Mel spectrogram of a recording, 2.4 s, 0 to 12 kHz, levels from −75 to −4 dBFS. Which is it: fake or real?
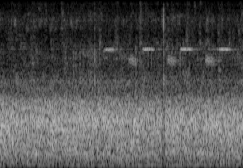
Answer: fake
